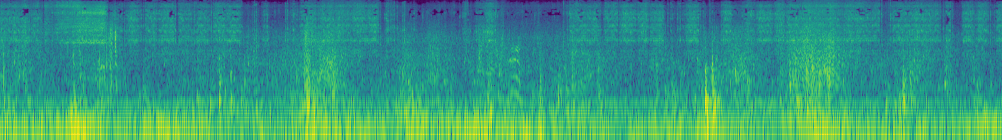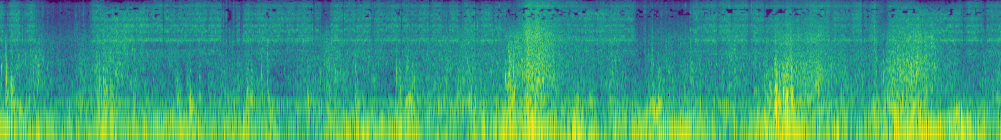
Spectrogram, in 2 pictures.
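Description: A fishing boat's outboard motor runs steadily at trolling speed, with wind and waves against the hull rising and falling in irregular surges, the loudest about two-thirds of the way through.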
